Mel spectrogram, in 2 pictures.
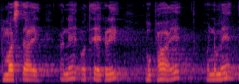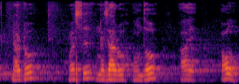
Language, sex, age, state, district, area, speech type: Sindhi, male, 30-45, Gujarat, Junagadh, urban, spontaneous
